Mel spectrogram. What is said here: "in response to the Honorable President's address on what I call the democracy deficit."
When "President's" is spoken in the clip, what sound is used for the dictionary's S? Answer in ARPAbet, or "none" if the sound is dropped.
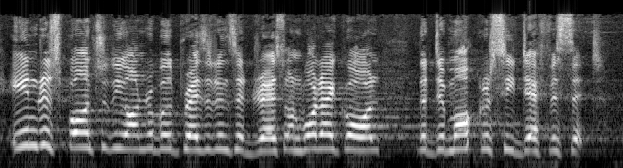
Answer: S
